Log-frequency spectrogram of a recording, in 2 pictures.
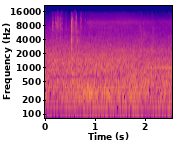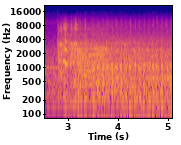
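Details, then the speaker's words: Motorcycle started after work made it quieter. It fires and settles into an even, fairly soft exhaust note at about four pulses a second, much less obnoxious than before; running normally. "a lot quieter, a lot less obnoxious."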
